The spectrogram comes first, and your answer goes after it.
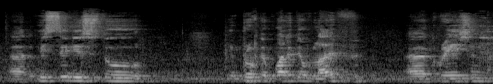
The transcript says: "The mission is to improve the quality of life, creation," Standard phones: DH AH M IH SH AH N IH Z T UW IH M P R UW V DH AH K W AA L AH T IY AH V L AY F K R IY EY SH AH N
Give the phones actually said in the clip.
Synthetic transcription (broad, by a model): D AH M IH S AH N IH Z T UW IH M P R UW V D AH K W AA L AH T IY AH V L AY F K R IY EY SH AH N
